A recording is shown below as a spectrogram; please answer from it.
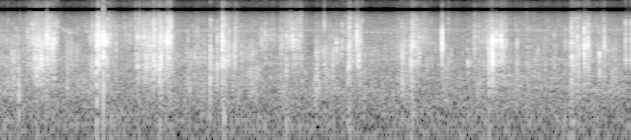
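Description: Footsteps on loose gravel and rock, an uneven series of scuffs and crunches as people climb a rocky path.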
